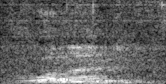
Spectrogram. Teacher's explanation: Notice that I have got a vowel schwa in the second syllable. Woman, not a syllabic name.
